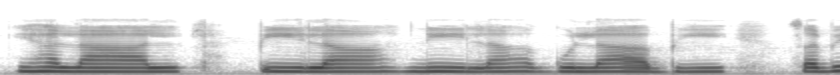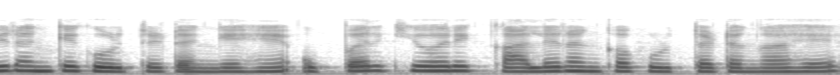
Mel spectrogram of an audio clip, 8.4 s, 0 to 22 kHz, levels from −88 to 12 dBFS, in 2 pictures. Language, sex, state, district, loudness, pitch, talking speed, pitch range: Marathi, male, Maharashtra, Sindhudurg, -22 LUFS, 210 Hz, 150 wpm, 205-220 Hz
